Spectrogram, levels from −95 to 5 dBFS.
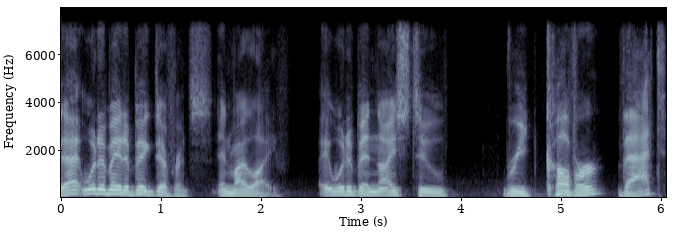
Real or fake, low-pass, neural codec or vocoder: real; 7.2 kHz; none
